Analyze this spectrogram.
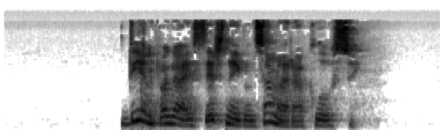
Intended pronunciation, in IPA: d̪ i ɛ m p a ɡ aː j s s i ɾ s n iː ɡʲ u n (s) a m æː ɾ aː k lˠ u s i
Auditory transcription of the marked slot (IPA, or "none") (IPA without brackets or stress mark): s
